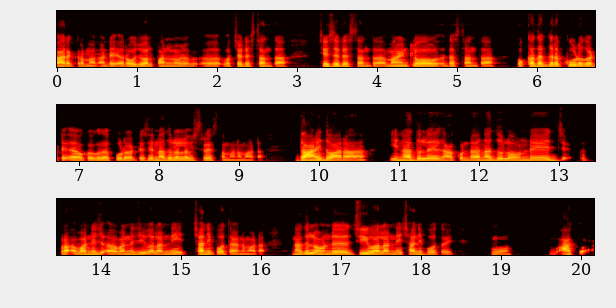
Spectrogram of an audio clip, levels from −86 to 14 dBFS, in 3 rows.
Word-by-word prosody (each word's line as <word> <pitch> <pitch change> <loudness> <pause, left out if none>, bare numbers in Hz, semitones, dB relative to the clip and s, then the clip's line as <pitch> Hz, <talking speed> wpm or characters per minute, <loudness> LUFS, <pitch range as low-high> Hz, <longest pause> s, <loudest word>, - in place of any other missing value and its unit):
కార్యక్రమాలు, 145 -2 +2
అంటే 140 0 -2 0.2
రోజువారి 145 0 +2
పనులో 135 -1 -1 0.4
ఆహ్, 130 0 -2
ఒచ్చే 150 +1 -1
డస్టంతా, 130 -2 -1 0.5
చేసే 165 +1 +3
డస్టంతా, 140 -3 -2 0.2
మా 140 - +3
ఇంట్లో 150 +2 +1 0.4
డస్టంతా 135 -3 -2 0.4
ఒక్క 190 - 0
దగ్గర 195 +4 +4
కూడగట్ట 170 -1 +2 0.3
ఒక్కొక్క 160 +2 -1
కూడగట్టేసి 155 +3 -2
నదులలో 165 +1 +1
విసిరేస్తామన్నమాట. 120 -6 -7 0.6
దాని 170 +6 +9
ద్వారా 200 -6 +4 0.5
ఈ - - -1
నదులే 195 +5 +3
గాకుండా, 165 +3 -1
నదులో 195 +4 +1
ఉండే 185 0 -3 0.3
జ - - -20 0.5
ప్ర 170 - +5 0.2
వన్యజ 175 +3 +1 0.3
వన్యజీవాలన్నీ 175 +4 -1 0.3
చనిపోతాయన్నమాట. 160 - 0 0.5
నదిలో 175 +4 +3
ఉండే 160 -1 +1 0.2
జీవాలన్నీ 165 +2 +2
చనిపోతాయి. 155 -7 -2 0.5
ఓ - - -5 0.7
ఓ - - -19 0.2
అకొ 170 - -2
160 Hz, 115 wpm, -24 LUFS, 145-175 Hz, 0.7 s, దాని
